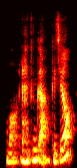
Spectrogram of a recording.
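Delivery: usual speaking voice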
